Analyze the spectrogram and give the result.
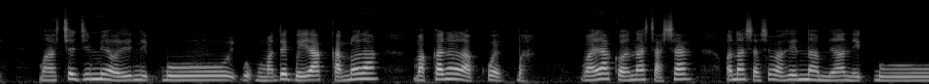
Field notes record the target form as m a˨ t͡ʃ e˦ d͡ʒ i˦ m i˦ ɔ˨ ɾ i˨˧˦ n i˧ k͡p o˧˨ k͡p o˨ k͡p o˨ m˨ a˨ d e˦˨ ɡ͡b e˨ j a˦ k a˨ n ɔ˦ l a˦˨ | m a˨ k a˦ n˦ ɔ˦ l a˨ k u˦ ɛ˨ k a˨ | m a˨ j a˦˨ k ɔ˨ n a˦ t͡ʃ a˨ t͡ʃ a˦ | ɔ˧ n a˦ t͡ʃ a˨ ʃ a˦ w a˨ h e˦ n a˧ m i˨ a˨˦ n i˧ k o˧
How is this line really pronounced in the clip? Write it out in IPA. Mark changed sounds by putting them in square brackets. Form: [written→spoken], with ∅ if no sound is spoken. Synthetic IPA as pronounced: m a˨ t͡ʃ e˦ d͡ʒ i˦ m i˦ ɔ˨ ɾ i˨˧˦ n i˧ k͡p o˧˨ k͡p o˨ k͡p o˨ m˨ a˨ d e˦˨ ɡ͡b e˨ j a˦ k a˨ n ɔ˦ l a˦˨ | m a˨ k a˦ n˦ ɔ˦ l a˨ k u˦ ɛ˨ [k→k͡p] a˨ | m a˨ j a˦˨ k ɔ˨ n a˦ t͡ʃ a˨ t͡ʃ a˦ | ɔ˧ n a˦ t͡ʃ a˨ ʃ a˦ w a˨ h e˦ n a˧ m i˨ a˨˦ n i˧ [k→k͡p] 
